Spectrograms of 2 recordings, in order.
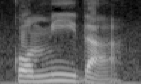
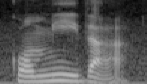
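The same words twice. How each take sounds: Both takes have the same delivery.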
